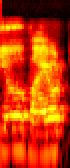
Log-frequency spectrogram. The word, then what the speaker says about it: Biot: different lines with different Biot number. People can pronounce biot, and that's why I'm using sometimes bio, sometimes biot, so that you remain flexible in that direction.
